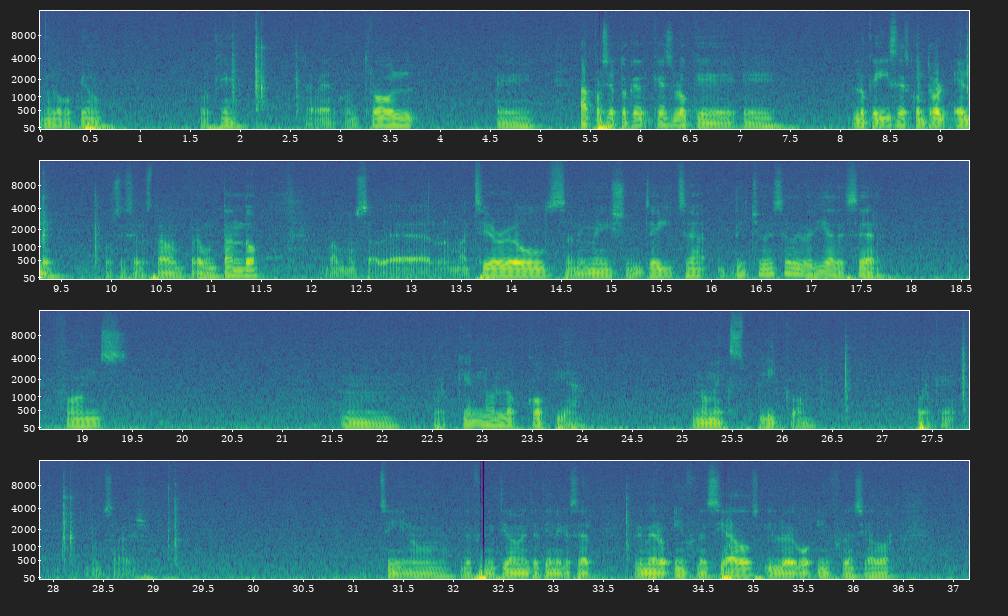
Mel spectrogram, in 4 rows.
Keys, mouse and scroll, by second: 0.2 shift+right click, 2.2 ctrl+shift+l, 9.3 ctrl+l, 22.0 click, 22.6 right click, 23.2 right click, 24.3 right click, 26.8 shift+right click, 27.3 shift+right click, 28.2 ctrl+shift+l, 29.3 Return, 30.3 right click, 31.0 right click, 31.8 right click, 32.2 right click, 33.3 right click, 34.0 shift+right click, 34.8 shift+right click.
